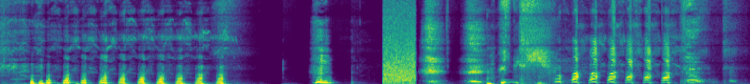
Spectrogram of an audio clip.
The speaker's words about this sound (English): That was the most dramatic fucking sneeze I've ever seen in my life. I'm sorry. They should make an Oscar category for that.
